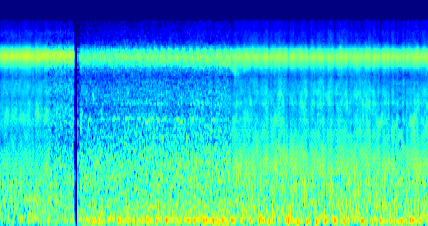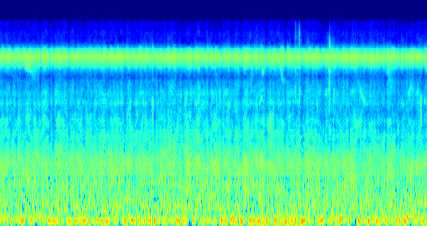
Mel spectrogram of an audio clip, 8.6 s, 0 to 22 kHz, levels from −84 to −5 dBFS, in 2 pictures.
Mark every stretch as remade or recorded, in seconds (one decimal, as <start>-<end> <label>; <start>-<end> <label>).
0.0-0.5 remade; 0.5-2.3 recorded; 2.3-8.6 remade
